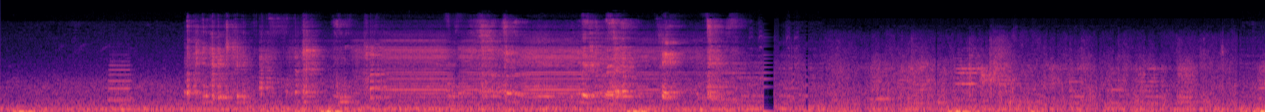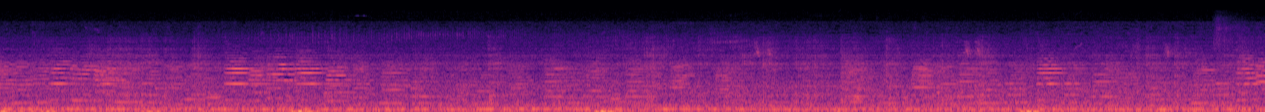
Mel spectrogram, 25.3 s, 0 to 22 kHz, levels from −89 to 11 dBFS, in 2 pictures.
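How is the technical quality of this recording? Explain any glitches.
Rough patch in the middle of this one: three distinct transmission problems back to back, all between about 7.6 and 17.3 seconds.

From 7.63 to 8.10 s there's repeated packet loss with a robotic sound. Three gaps hit in quick succession, the longest 150 ms. The receiver papered over them by stretching the last bit of audio, so about 39% of that stretch is fill, and it comes out choppy and robotic.

Right after, from 8.23 to 12.48 s, there's a call bitrate drop. The bandwidth estimate collapsed from 128 to 11 kbps and stayed at the bottom for about 4.2 s. The encoder had to code far more coarsely and shed high frequencies, so the audio turns muffled and watery until it recovers.

Then come two jitter buffer speed-ups, one from 12.44 to 12.95 s and one from 14.27 to 17.34 s. The buffer had piled up too much audio, so the receiver snipped out tiny pitch-period chunks, roughly 40 ms in total each time. 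The first runs noticeably hurried at 106% speed. The second is only 101%, so it's barely perceptible, with pitch unchanged in both.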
